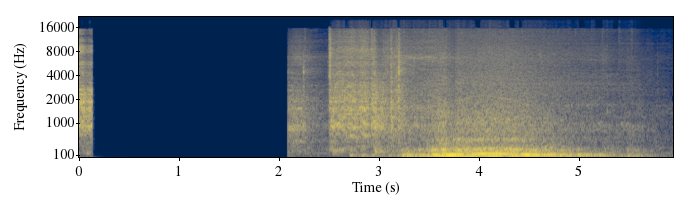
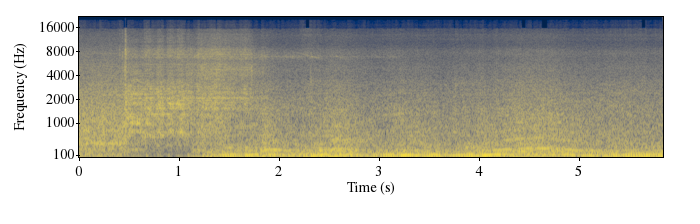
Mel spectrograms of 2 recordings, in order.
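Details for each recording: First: Toyota Supra, starter jumped directly to test cranking: silence, then the engine spins at about three turns a second and tries but never catches; the anti-theft detection system was locking out the start, and it seemed to want to start once bypassed. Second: Toyota Supra, long sitting, jump-started off a truck because of a bad battery after the clutch and fuel issues (leaking fuel filter) were fixed; it cranks and catches, then settles into a low, steady idle with a light rev and runs for about 35 seconds.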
